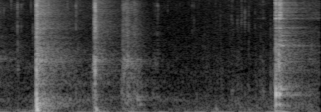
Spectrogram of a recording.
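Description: Metal cocktail shaker tins being handled after a quick shake with crushed ice: one sharp knock, then two fainter clicks, then near quiet.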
